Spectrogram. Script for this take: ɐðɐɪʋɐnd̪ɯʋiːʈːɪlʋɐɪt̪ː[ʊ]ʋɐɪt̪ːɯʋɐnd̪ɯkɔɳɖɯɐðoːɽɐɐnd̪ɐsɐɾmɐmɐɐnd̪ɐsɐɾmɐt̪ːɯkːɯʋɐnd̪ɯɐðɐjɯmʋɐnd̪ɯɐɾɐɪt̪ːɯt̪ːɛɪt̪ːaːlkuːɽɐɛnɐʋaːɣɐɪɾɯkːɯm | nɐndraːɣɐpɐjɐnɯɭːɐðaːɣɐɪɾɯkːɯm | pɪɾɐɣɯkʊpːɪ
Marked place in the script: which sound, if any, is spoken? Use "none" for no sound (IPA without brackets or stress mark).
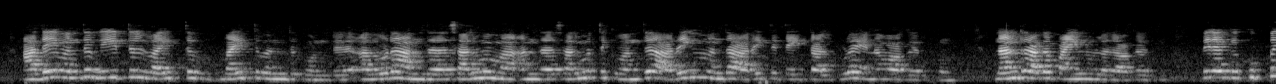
ɯ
